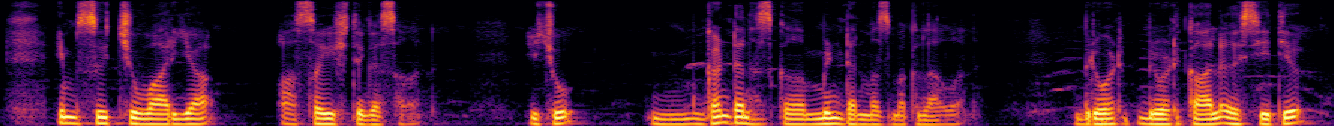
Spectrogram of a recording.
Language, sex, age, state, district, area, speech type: Kashmiri, male, 18-30, Jammu and Kashmir, Kulgam, rural, spontaneous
